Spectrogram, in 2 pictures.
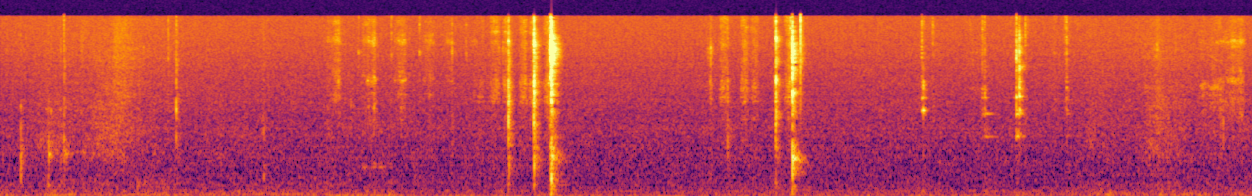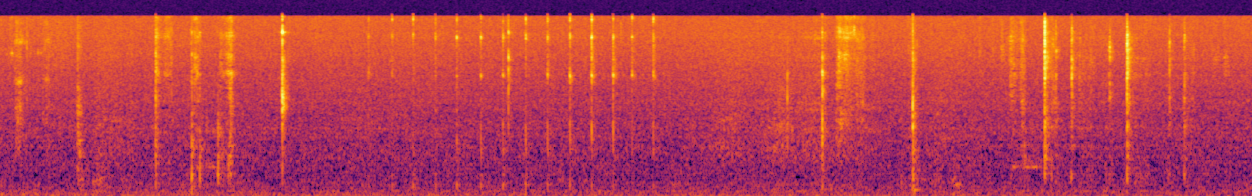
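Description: Sparse clicks and light taps of small plastic makeup containers and caps being handled and set down, over near silence. The sharpest clicks come in two small clusters, about five and eight seconds in.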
